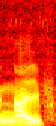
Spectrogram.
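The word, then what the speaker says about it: knife: है के साइलेंट तो एन आई एफ ही इसको पढ़ेंगे नाइफ नाइफ मींस चाकू नेक्स्ट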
